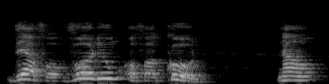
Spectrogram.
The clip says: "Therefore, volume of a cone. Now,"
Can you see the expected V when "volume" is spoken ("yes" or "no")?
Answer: yes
